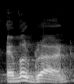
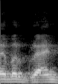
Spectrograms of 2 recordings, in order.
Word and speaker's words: Evergrande: this was this one that is ever Grand or ever Grande if you want to say so everr because it's spelled with an e in the end evergrand was the most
